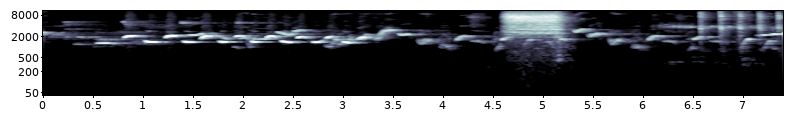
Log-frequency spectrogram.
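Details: Captive-bred white-rumped shama singing a lively string of short, slurred whistles stepping up and down, broken by a brief burst of hissing noise, then more whistles and clicks.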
